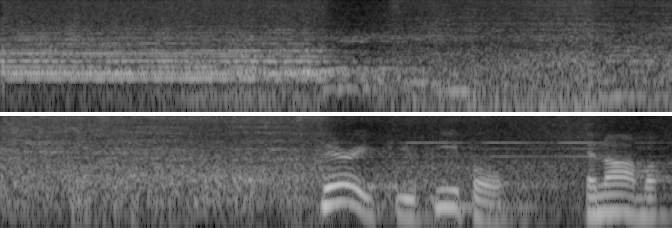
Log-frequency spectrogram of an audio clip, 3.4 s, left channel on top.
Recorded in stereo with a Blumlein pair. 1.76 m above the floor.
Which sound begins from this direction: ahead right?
A woman speaking, at 1.6 s.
